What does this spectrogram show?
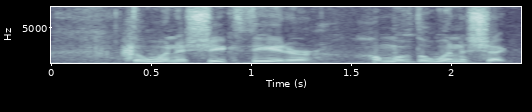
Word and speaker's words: Winneshiek: just to be correct how do you say it again winik theater winik right did I say it right yeah awesome what are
